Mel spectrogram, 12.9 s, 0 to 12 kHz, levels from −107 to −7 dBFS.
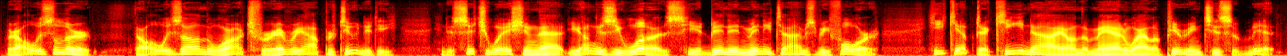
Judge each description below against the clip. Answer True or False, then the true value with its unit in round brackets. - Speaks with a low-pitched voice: True (105 Hz)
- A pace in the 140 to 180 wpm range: True (170 wpm)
